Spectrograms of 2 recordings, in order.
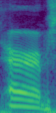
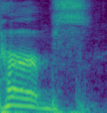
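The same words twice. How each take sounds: First: It is said the American way. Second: It is said the British way. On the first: The speaker calls it right. "it's pronounced herbs" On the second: The speaker calls it wrong. "not herbs. I realize we're getting to that time of the night that the Brits are starting to show up"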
